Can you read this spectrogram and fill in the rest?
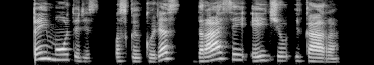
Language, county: Lithuanian, Vilnius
